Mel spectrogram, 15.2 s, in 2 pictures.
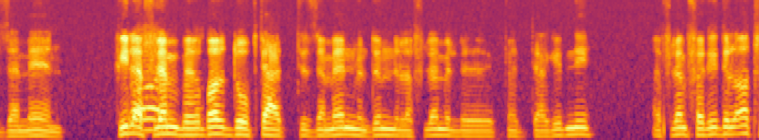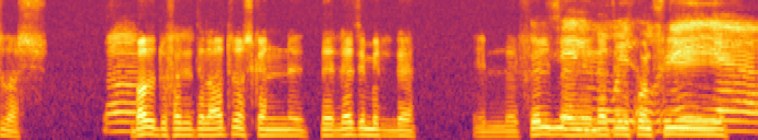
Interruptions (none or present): present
